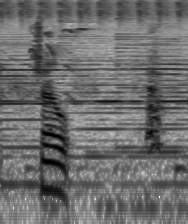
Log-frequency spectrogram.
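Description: A single Minecraft dog in a blocky kennel gives two short yips, the first louder and the second fainter, with a voice speaking briefly in the background.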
